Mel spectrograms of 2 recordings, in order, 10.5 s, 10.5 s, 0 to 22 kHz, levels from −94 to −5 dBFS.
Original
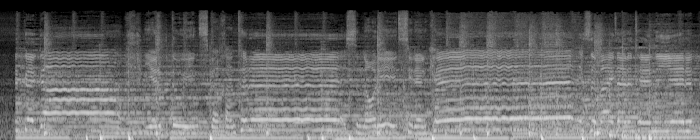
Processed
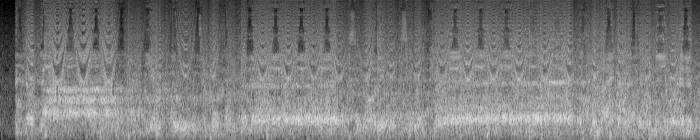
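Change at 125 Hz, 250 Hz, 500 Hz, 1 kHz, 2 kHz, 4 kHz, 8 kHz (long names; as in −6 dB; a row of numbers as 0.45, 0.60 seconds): −11.5, −3.5, +2.0, +5.0, +4.0, +4.5, +7.5 decibels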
